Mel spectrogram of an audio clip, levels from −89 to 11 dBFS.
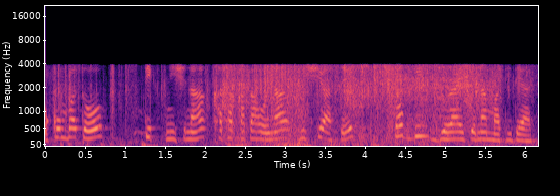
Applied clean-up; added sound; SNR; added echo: none; Tearing; 4 dB; none.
